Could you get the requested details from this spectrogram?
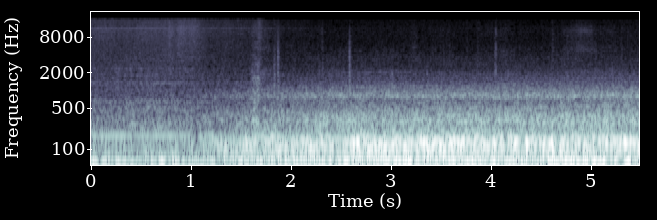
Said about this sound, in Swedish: Det krävs inte lång stund bakom ratten förrän det står klart att Polestar 2 är en rasande trevlig bil att köra. De starka elmotorerna gör den pigg.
